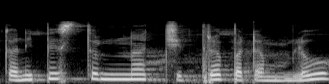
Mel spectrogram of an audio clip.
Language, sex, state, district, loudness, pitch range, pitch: Telugu, female, Andhra Pradesh, Sri Satya Sai, -14 LUFS, 195-240 Hz, 220 Hz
